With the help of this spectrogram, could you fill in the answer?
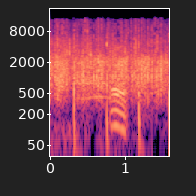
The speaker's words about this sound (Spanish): Lo mejor de todo es que hoy cumple años Francisco Ibáñez, el creador de Mortadelo y Filemón, un- una leyenda. Un aplauso para él.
